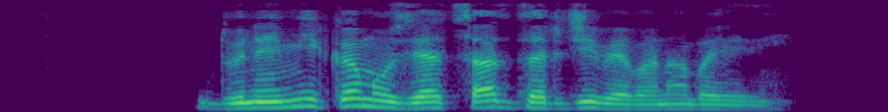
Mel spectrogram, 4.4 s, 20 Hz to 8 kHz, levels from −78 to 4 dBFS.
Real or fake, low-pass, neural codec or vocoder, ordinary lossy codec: real; 7.2 kHz; none; AAC, 32 kbps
